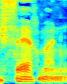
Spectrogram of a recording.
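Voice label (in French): "fermanu", Corsican, Moita Verde (nord); Corse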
